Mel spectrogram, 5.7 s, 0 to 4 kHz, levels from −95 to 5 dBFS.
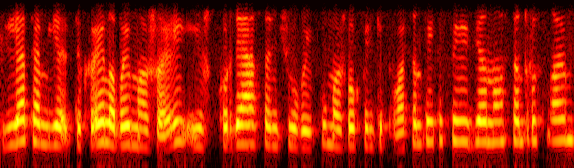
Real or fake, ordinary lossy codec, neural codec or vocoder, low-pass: fake; Opus, 32 kbps; vocoder, 44.1 kHz, 80 mel bands, Vocos; 3.6 kHz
